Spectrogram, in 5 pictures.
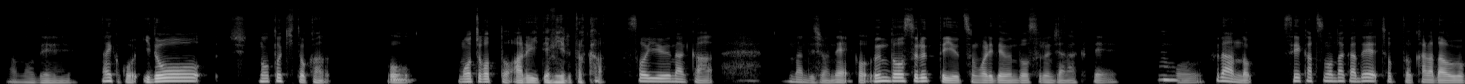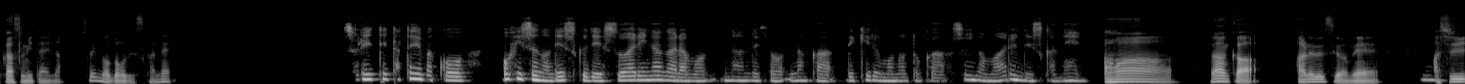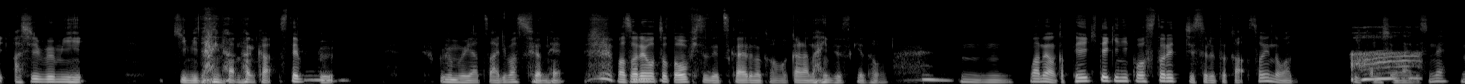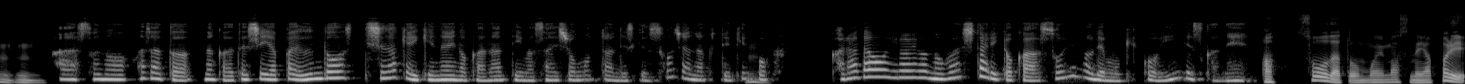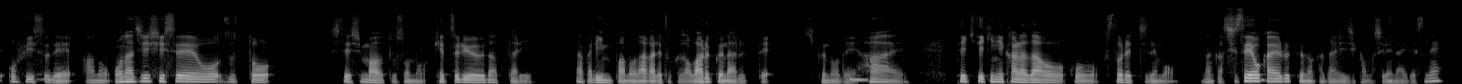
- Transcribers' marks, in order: laughing while speaking: "歩いてみるとか"; other background noise; laughing while speaking: "みたいな、なんか"; laughing while speaking: "ありますよね"; chuckle
- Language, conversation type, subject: Japanese, advice, 健康診断の結果を受けて生活習慣を変えたいのですが、何から始めればよいですか？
